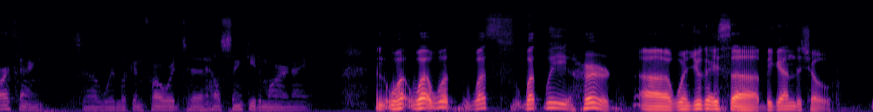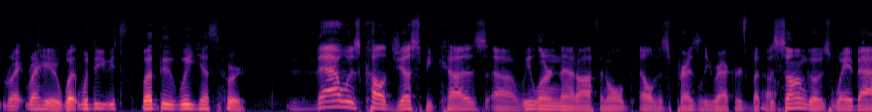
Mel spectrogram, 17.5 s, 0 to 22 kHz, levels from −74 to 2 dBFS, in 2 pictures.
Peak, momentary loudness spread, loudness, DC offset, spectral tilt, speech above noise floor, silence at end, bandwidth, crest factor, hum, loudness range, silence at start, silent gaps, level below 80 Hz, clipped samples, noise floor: -8 dBFS; 20 LU; -28 LUFS; under 0.1%; -6.5 dB/octave; 31 dB; 0 s; 14 kHz; 20 dB; none; 7 LU; 0 s; none; -54 dBFS; under 0.1%; -58 dBFS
